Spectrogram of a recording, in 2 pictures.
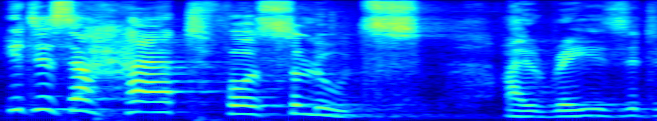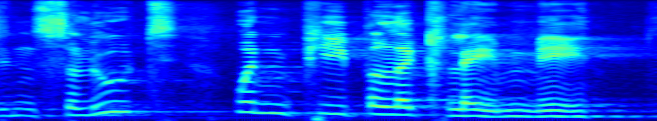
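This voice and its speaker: A man's voice: high-pitched, sing-song, full character voice. A man playing a conceited, vain man who craves admiration, pompous and preening, in a radio play. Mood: self-important. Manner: pompous, preening, drawn-out delivery. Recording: echoey hall, long reverb.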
